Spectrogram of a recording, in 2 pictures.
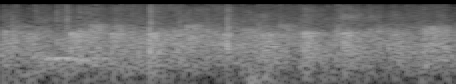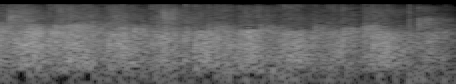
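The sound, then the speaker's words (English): Audience applause at a poetry reading, even and continuous clapping from a crowd with no break across the few seconds. “That is Ryan. Give him a hand.”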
